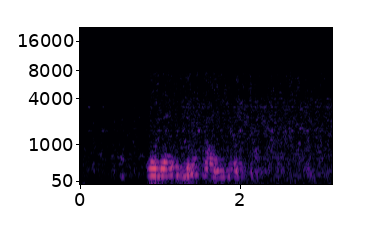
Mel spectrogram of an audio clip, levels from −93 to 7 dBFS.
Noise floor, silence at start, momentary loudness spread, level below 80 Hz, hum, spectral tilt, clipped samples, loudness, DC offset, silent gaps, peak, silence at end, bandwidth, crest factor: -80 dBFS; 0.85 s; 19 LU; -84 dBFS; none; -8.5 dB/octave; under 0.1%; -48 LUFS; under 0.1%; none; -30 dBFS; 0.25 s; 8.2 kHz; 20 dB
